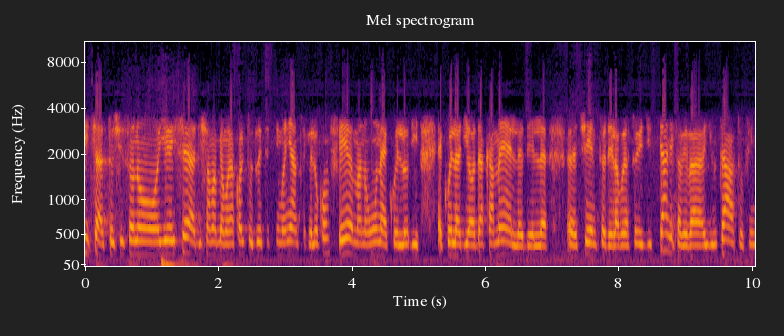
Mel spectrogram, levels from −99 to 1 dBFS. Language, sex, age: Italian, female, 30-49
